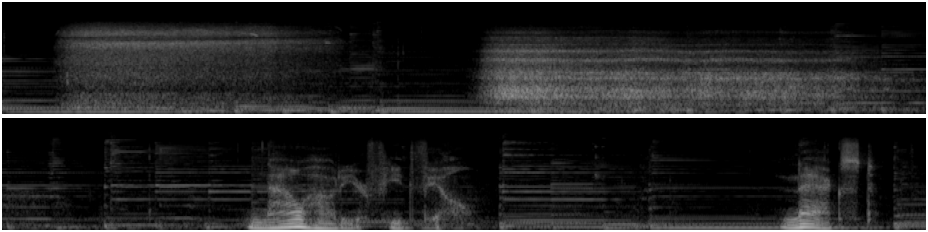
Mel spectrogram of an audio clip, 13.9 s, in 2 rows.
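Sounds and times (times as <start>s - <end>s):
slow dragon-like breathing in and out during a guided exercise: 0.4s - 2.7s, 3.5s - 7.5s
soft sustained tones: 3.7s - 7.4s
speech: 8.9s - 10.5s, 12.8s - 13.5s.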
